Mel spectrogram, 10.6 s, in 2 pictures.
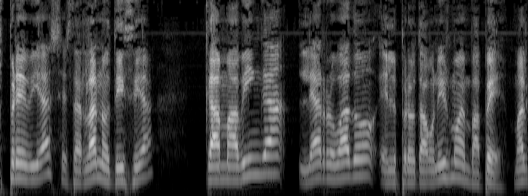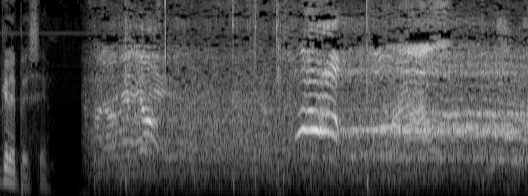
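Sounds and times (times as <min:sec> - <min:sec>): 
speech: 0:00.1 - 0:06.3
football player's loud high-pitched scream during training: 0:08.2 - 0:10.5.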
